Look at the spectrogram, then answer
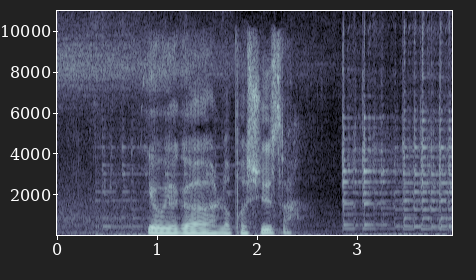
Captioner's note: northeastern dialect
